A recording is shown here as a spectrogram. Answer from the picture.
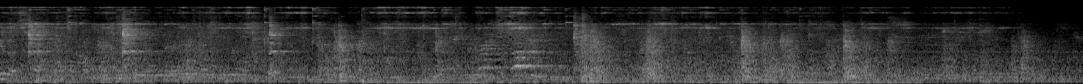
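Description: Draft horses standing in harness, with scattered short clinks and knocks from harness and hooves, over indistinct voices.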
